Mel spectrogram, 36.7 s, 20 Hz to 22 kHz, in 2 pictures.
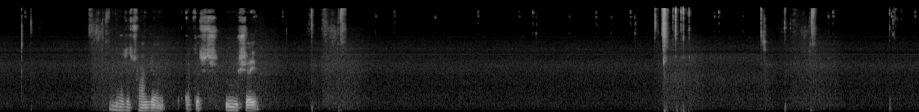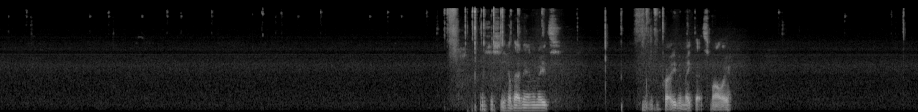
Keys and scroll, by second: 1.0 BackSpace, 6.3 BackSpace, 13.4 2, 15.8 BackSpace, 27.8 1, 29.5 [, 30.0 ], 30.5 [, 30.8 ].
